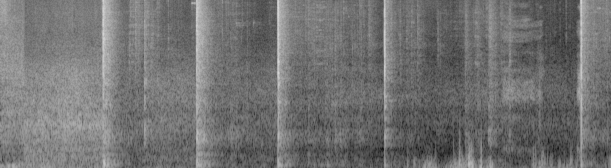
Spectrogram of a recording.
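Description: A hammer striking an old CRT television set, five sharp hits at an uneven pace about a second or so apart, with a few lighter knocks in between.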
